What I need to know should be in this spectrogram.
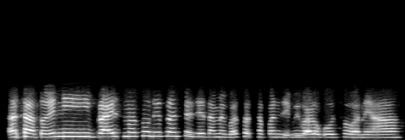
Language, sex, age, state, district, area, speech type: Gujarati, male, 18-30, Gujarat, Kutch, rural, conversation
